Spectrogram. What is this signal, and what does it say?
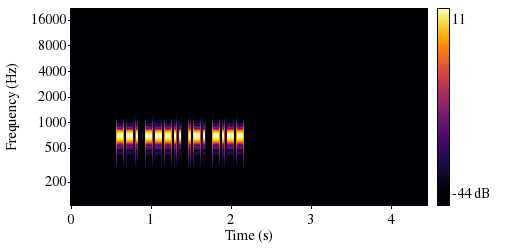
Morse code, heard as a keyed tone, about 37 wpm, 700 Hz. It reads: G8RY
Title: DXCC-100 Call Signs - 4 Characters - Repeated 2x - 40wpm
